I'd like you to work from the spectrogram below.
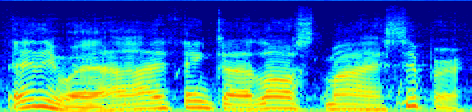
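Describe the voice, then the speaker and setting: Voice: medium pitch, big pitch swings, moderate pace, lightly acted, rough recording. A performer voicing a timid, wisecracking bird henchman on a children's television show, grumbling and pleading. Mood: nervous pleading. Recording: music under 1970s television soundtrack.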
